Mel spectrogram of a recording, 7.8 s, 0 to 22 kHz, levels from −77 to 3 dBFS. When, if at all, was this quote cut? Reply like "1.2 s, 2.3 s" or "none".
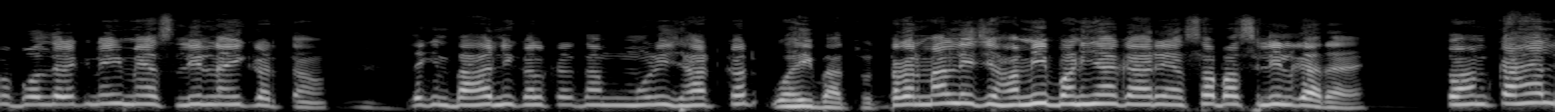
4.5 s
